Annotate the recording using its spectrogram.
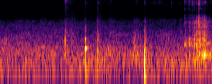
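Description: A few light footsteps and knocks on concrete, spaced irregularly over a low background hiss.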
